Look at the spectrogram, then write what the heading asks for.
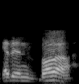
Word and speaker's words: Edinburgh: secret, but because you need to do some pronunciation, training on YouTube for like Edinburgh. You have to say Edinburgh. Edinburgh.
